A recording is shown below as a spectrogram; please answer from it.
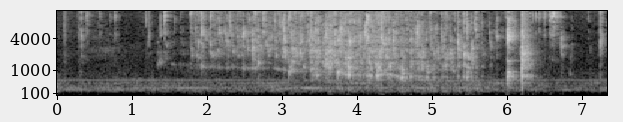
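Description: Water is poured over tamarind in a bowl while it is squeezed by hand for pepper rasam, giving close, irregular splashing and sloshing with a few sharper drips and no talk.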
